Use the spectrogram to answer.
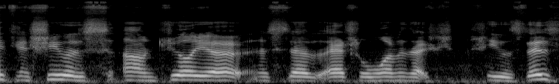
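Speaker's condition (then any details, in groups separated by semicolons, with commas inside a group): Cerebral palsy; speaks differently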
